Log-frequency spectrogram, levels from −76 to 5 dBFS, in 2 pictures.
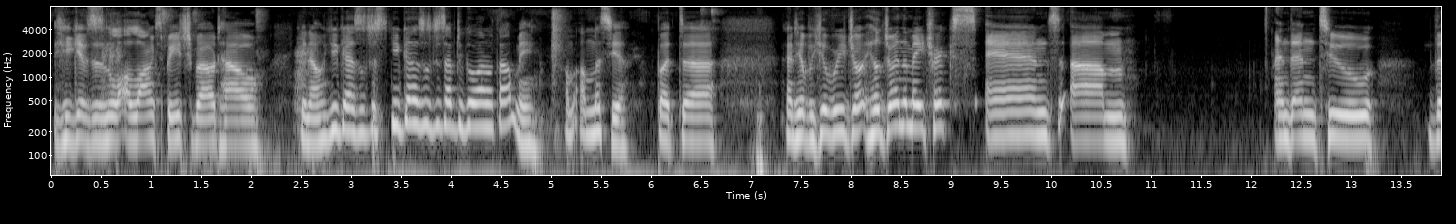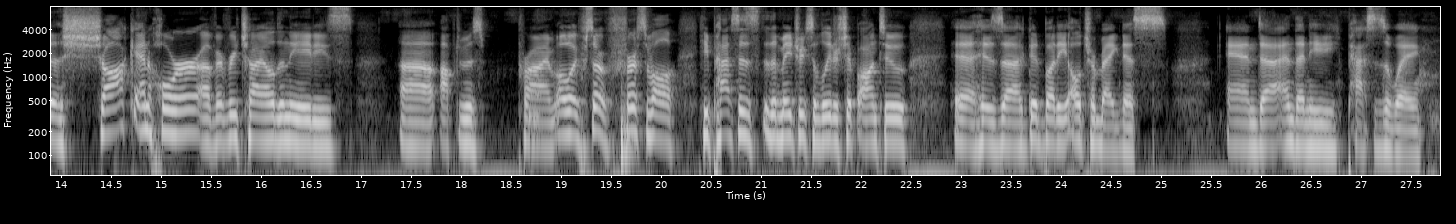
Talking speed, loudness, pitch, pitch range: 180 wpm, -14 LUFS, 155 Hz, 140-180 Hz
